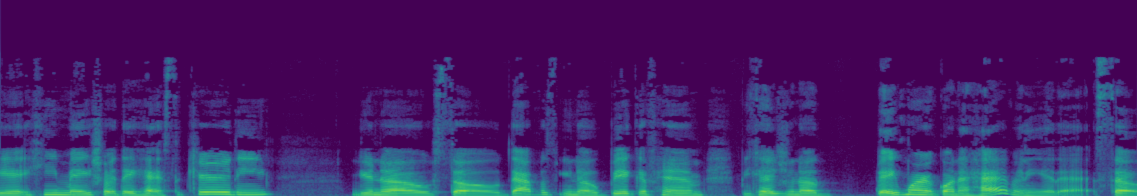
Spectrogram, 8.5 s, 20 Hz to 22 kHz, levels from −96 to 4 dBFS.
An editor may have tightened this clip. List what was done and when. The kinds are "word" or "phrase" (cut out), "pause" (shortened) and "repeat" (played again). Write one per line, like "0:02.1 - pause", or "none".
0:04.2 - word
